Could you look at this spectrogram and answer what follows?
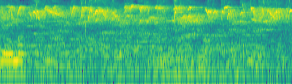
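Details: Caged Javan bush lark at a song contest, hung up and singing steadily with rich fills; an unbroken stream of high, scratchy twitters and thin whistles, with low voices beneath.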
